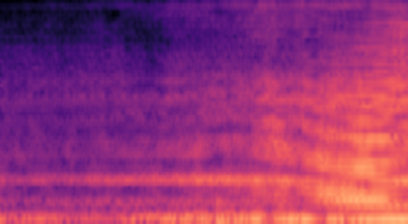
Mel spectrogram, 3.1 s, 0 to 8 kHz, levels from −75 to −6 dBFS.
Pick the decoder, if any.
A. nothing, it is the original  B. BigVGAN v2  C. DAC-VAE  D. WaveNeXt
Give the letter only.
D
